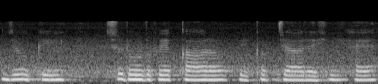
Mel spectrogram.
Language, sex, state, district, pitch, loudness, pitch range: Hindi, female, Uttar Pradesh, Gorakhpur, 215 Hz, -13 LUFS, 210-220 Hz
